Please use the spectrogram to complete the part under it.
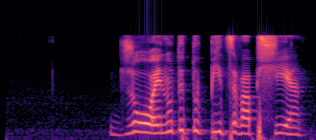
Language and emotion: Russian, angry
